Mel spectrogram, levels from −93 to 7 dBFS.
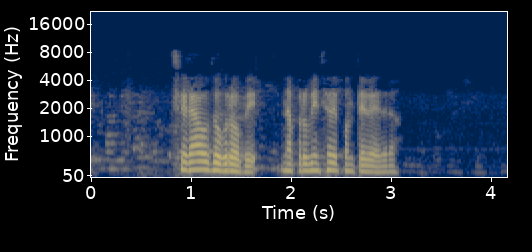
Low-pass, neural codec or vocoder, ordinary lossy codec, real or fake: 10.8 kHz; none; MP3, 32 kbps; real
